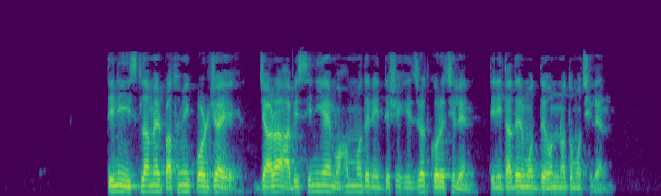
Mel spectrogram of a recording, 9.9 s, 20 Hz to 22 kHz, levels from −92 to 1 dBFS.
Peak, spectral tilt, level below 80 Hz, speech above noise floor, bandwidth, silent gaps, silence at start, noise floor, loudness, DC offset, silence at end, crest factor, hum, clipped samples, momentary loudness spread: -2 dBFS; -5.5 dB/octave; -58 dBFS; 70 dB; 7.6 kHz; none; 1.6 s; -87 dBFS; -18 LUFS; under 0.1%; 0.85 s; 16 dB; none; under 0.1%; 10 LU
